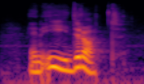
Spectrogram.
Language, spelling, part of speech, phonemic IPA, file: Swedish, idrott, noun, /²iːˌdrɔt/, Sv-idrott.ogg
- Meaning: 1. any athletic activity that uses physical skills: sports 2. any athletic activity that uses physical skills: a sport 3. physical education, PE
